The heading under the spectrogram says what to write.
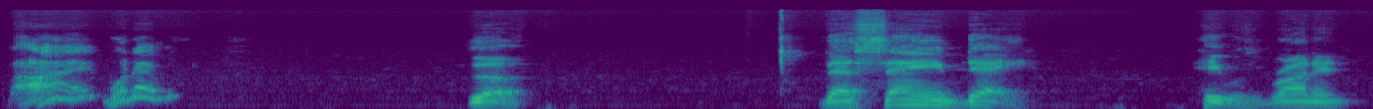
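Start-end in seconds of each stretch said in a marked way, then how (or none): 0.1-0.9 high, whining all right whatever; exaggerated, high-pitched whatever; mock whiny dismissal. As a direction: brush him off in a put-upon whine. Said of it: "I'm like".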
